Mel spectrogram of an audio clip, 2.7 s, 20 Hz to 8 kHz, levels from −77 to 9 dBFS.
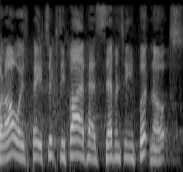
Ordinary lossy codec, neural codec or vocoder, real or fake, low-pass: MP3, 32 kbps; none; real; 7.2 kHz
